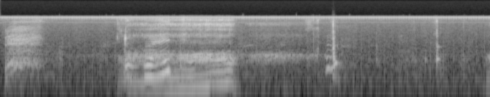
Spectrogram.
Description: My sister caught our dog snoring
